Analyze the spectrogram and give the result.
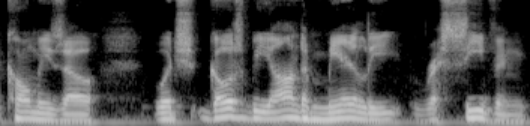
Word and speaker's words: komizo: Well, you said komizo is like more like an accent on the O. Komizo. Yeah. – Komizo. I'm not sure, but it's okay. K-O-M-I-Z-O.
